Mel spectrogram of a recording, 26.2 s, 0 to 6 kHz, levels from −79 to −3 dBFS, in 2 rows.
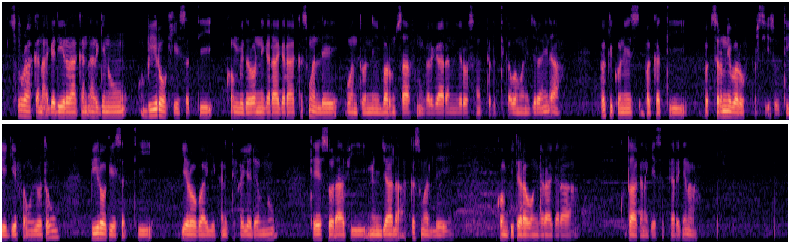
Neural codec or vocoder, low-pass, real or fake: none; 5.4 kHz; real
